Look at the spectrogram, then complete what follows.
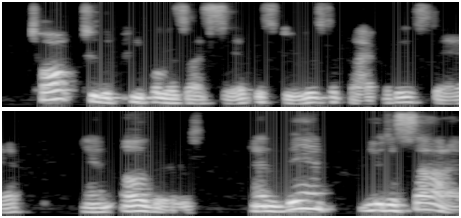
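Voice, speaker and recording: A man speaks with a fairly high pitch, very wide pitch swings and a dark, mellow tone that is somewhat breathy. The sound is dry and close, with no echo. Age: 80s+. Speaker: university president. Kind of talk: interview. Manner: halting.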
